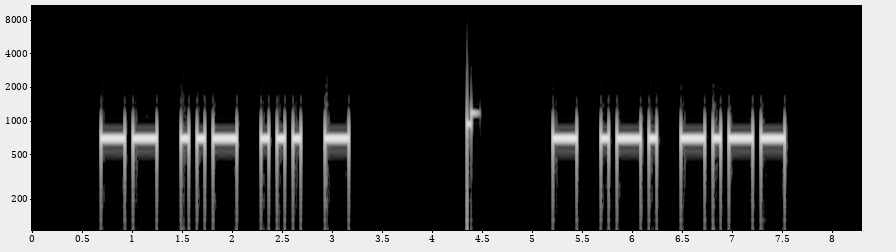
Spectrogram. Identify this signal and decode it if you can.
Morse code, heard as a keyed tone, about 15 wpm, 700 Hz. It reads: MUST TRY
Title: Sentences from Top 200 Words - New Word Drill - 15wpm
